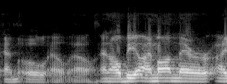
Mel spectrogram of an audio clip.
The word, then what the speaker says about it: Moll: Sounds like A, pronounced O, MOLL.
